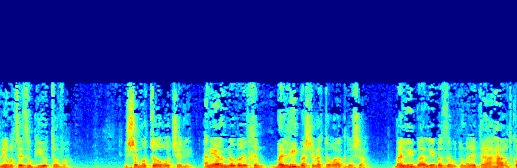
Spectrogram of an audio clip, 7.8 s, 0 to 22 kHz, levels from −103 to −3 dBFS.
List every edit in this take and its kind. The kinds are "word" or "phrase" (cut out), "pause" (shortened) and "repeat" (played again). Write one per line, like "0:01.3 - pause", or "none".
0:03.0 - pause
